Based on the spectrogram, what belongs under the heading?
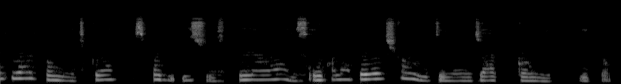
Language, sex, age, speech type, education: Nigerian Pidgin, female, 15-29, spontaneous, tertiary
